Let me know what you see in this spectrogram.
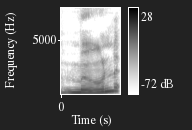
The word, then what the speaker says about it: Mune: It's a movie called Moon, and that's spelled M-U-N-E.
